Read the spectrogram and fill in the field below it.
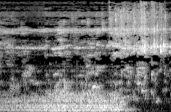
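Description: A washing machine running with water and detergent powder: steady churning, sloshing water, close and fairly loud, fading toward the end with a few bumps.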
